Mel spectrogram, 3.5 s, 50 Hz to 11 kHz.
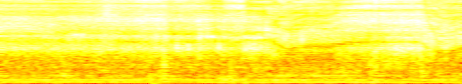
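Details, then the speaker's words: Steady high-pitched whine and hiss of a dental drill preparing a second implant site in the maxilla, parallel to the canine. The site previously had an abscess grafted and is drilled to about 13 mm. Dental implant drill. "So, once you get this one kind of situated here, it's really easy to go in and get this one situated where you want it. So, we'll again, we'll walk this down to almost to depth."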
